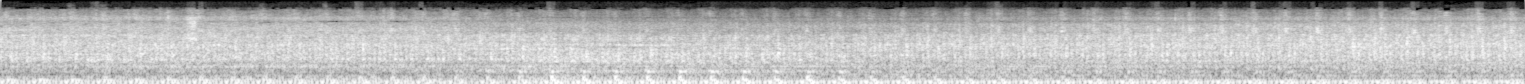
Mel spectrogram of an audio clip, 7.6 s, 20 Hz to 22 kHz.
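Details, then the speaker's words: 2006 Dodge Mega Cab 5.9 Cummins diesel at idle: even puffing pop about three times a second coming back through the intake; owner suspects a bent or burnt valve, not confirmed; still runs and pulls well. "so we'll rip this apart and as you can hear it's kind of popping through the intake i mean i probably shouldn't drive it but i do drive it around a bit"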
